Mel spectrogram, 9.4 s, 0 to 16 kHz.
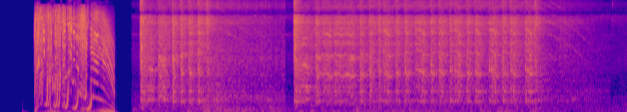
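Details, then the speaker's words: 2021 Mazda CX-5 2.5L, check engine light on, after a DIY spark plug and coil replacement: starter whirs, engine churns unevenly without catching; no start caused by ignition coil connectors swapped between two cylinders. "This car just got towed in to me and it has what I call a crank but no start condition. You could crank the car to to to to to to. It'll eventually try to start, but it just doesn't."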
